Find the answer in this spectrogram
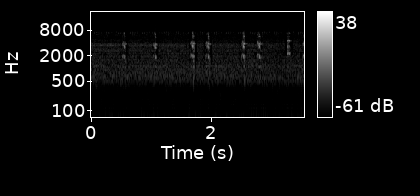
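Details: Peregrine falcon in Koszalin, Poland, on 29 November 2023, with the male delivering prey that the female does not take. Rough, scratchy notes repeat irregularly in singles and pairs, somewhat distant, over a constant hissing background.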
